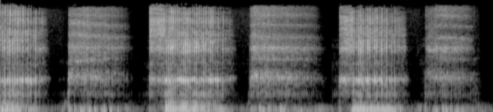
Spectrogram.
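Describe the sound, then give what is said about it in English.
A person simulates snoring, the soft palate relaxing and flapping, making six rough, fluttering snore sounds in a steady rhythm with brief pauses between them, fairly loud. “Another way to feel your soft palate is to simulate snoring.”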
